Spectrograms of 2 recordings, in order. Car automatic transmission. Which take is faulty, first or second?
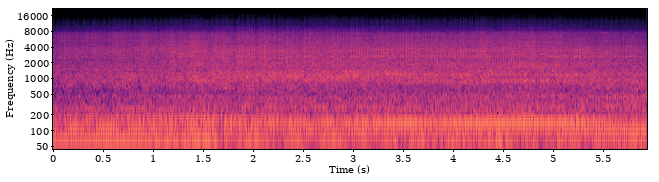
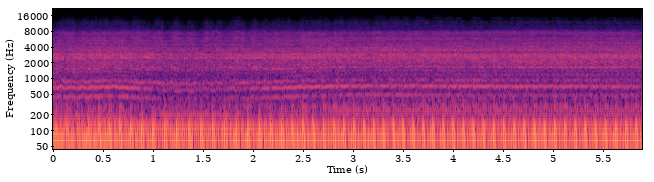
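second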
